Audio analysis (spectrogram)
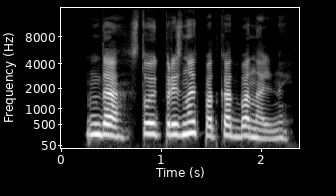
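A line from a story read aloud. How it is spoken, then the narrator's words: Snorting. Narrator (Russian): хмыкнул Алекс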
